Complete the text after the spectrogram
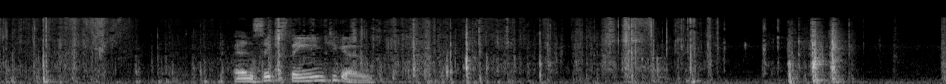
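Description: Cardboard boxes are torn open.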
